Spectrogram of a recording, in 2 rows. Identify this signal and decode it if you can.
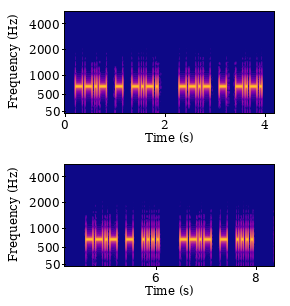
Morse code, heard as a keyed tone, about 25 wpm, 700 Hz. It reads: QTC QTC QTH QTH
